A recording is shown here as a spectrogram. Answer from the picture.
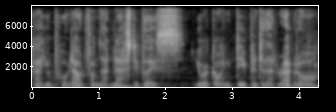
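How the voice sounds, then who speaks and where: A man puts on a character voice, pitched fairly high, speaking at a moderate pace. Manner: monotonous.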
